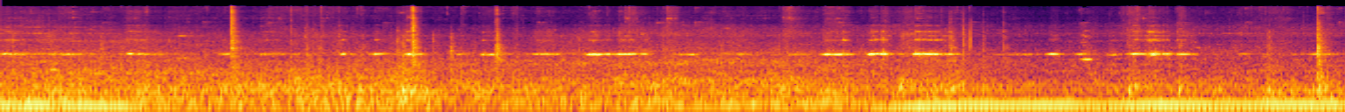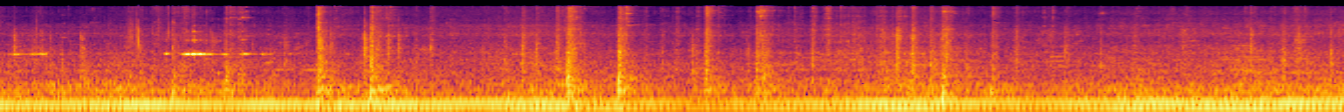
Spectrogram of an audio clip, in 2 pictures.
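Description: Miniature park train running: a steady low engine drone that shifts in pitch twice, with scattered clacks from the wheels on the track. A high, wavering squeal comes and goes through the first half.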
